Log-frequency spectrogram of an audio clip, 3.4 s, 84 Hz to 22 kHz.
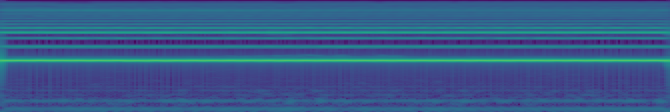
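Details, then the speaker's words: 1966 Addams Family "Thing" coin bank on two U11 (C-cell) batteries, not grabbing coins: the small motor gives a steady, piercing high whine at one pitch for about three seconds, then cuts off; cause unknown. "It's still making a funny noise, isn't it? Why is it making that noise? Doesn't sound great, does it?"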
